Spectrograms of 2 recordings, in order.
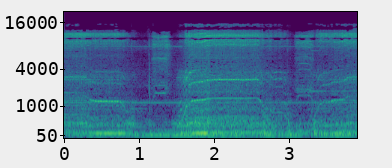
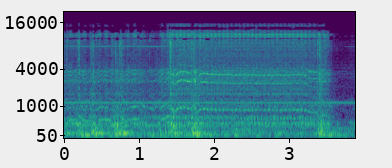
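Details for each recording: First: HB R1001 Ford Bronco RC crawler, after fix: shift servo linkage lengthened two turns. Whining electric drive rises and falls with throttle in smooth, even runs, with no clicking or grinding. Gearbox running healthy. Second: HB R1001-series RC Ford Bronco gearbox after cleaning: high motor whine with irregular gritty chatter, about four a second, as the gear half meshes; shifter not pushing far enough forward, needs adjustment.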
